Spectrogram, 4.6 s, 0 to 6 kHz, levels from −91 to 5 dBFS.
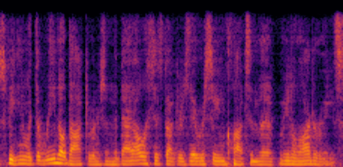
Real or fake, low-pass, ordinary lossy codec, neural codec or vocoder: fake; 5.4 kHz; AAC, 48 kbps; codec, 24 kHz, 1 kbps, SNAC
